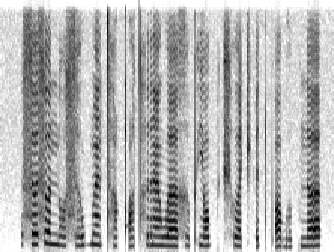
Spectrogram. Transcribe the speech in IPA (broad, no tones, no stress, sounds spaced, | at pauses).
s ə s ʊ ɐ̯ n ɔ̤ s ə̤ w b ɛ̃ tʰ ə̤ qʼ ɔ̤ tʰ r ɛ̃ w ɜ x ə̤ pʰ j ɔ kʷ t͡ʃʰ ʊ ɐ̯ t͡ʃʼ ɪ t pʼ ɒ ɡʷ ɛ̤ kʷ n ɜ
